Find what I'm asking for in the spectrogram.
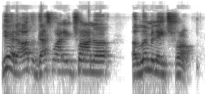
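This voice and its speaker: A high-pitched, pushed, bright voice belongs to an American political commentator ranting casually at a moderate pace. He's blunt, uses slang, and repeats his points for emphasis.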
